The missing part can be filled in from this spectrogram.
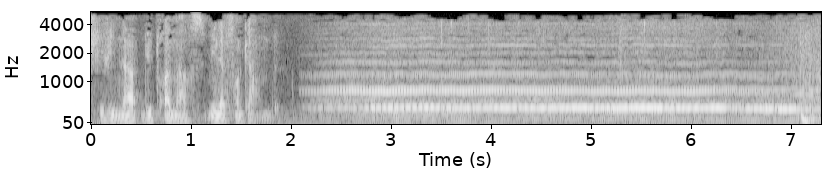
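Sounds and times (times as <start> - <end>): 
speech: 0.1 - 2.0
air raid siren wailing: 2.1 - 7.3.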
